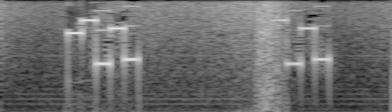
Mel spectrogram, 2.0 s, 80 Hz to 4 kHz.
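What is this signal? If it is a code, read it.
Five-tone selective call (ZVEI), heard as quick runs of five tones, tones of about 70 ms. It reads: 88192
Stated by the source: ZVEI five-tone selective call 88167, received on SDR.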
